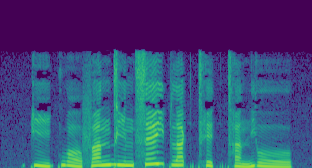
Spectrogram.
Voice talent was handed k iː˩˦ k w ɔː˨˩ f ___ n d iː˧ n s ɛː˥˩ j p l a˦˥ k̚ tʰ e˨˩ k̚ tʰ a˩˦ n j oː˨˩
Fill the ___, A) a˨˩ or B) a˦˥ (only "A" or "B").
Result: B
